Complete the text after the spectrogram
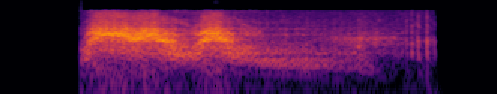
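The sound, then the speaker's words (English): A mountain lion roar sound effect: a loud, raspy roar lasting about two seconds, swelling twice before trailing off into a rough, growling fade, with no talking around it. “I do want to get a shout out to Mountain Lion. Donnie, please run my sound.”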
